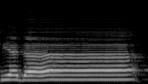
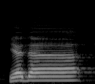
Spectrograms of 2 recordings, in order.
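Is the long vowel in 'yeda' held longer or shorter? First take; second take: longer; shorter. First: The long vowel is held for a longer time. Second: The long vowel is held for a shorter time. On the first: "İstersen 4 elif uzat" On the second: "en az 2 elif uzatman lazım"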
